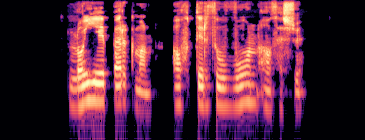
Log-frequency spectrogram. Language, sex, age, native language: Icelandic, male, 20-29, Icelandic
